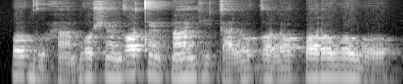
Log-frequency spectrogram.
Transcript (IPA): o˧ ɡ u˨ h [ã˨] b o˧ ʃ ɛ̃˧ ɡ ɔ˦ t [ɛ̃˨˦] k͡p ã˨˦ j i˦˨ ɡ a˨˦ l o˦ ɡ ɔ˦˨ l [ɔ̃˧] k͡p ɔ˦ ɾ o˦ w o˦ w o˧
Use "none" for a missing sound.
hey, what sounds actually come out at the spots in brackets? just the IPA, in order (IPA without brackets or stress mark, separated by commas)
ã˨, ɛ̃˦˨, ɔ˧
